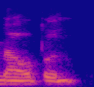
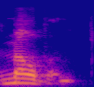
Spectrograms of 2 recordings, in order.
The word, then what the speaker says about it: Melbourne: Melbourne, but virtually in Melbourne, being schooled by the inhabitants on how they pronounce the name of their city, which is Melbourne, not Melbourne.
